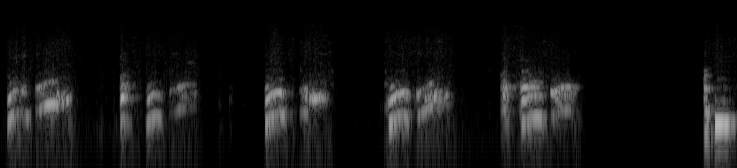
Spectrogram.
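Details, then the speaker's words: Young girl, child health assessment example: harsh, crowing noise on each inspiration; inspiratory stridor. "Cuando inspiraba, escuchamos un ruido áspero. Por lo tanto, decidimos que tiene ruido."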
